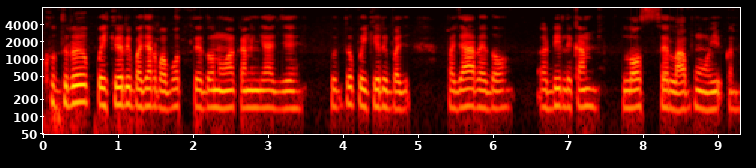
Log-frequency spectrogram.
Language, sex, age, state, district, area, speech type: Santali, male, 18-30, Jharkhand, Pakur, rural, spontaneous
